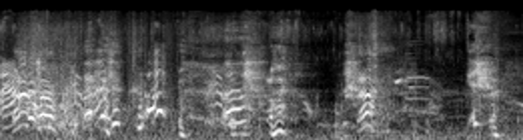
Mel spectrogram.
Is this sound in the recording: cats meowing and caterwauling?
yes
